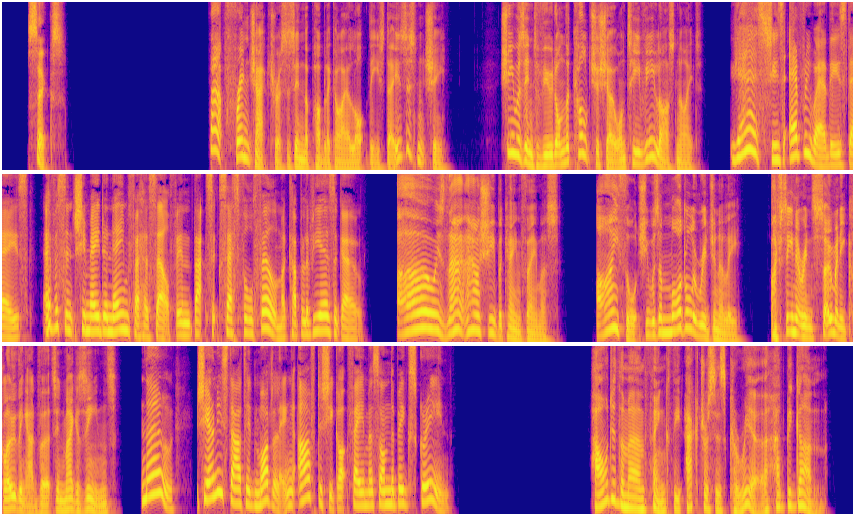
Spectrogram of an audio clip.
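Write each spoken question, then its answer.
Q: How did the man think the actress's career had begun?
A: as a model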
